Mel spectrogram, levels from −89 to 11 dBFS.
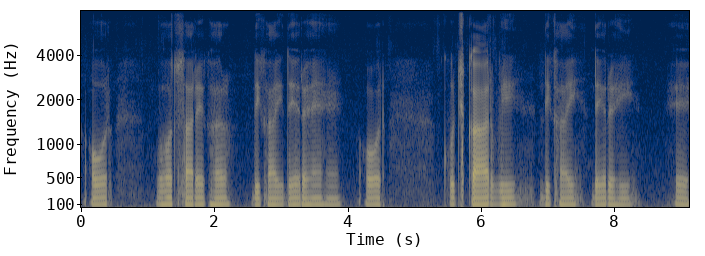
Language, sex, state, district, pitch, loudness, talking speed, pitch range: Hindi, male, Bihar, Darbhanga, 95 Hz, -26 LUFS, 105 wpm, 95-100 Hz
